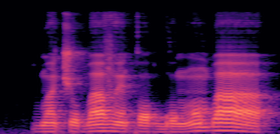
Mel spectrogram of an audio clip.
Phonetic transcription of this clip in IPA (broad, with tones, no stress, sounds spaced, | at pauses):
b ã˨ t͡ʃ o˨ b a˧ v ɛ̃˨ k ɔ˨ ɡ͡b o˨ ŋ ɔ̃˦ b aː˦˨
